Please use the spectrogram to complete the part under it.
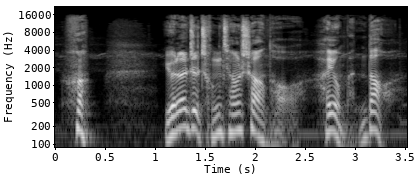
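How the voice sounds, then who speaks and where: A man's voice: fairly high pitch, wildly swooping pitch, normal speed, soft background music. An actor playing a shrewd, wry young nobleman swordsman in a wuxia audio drama, musing with playful interjections. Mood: curious, amused.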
